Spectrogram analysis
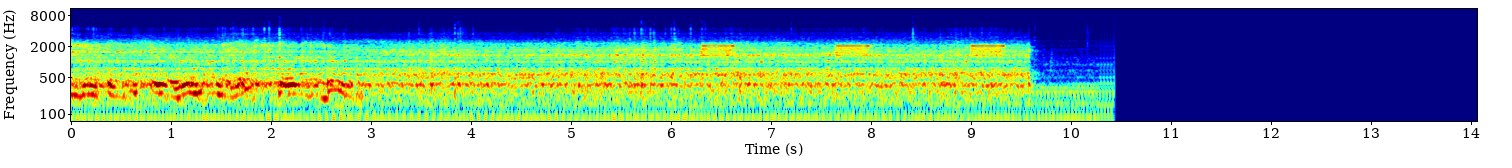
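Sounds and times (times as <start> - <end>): radio static: 0.0 - 10.5.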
